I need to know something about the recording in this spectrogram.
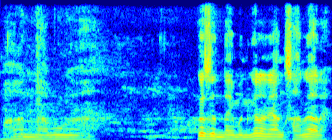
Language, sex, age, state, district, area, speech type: Bodo, male, 45-60, Assam, Udalguri, urban, spontaneous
